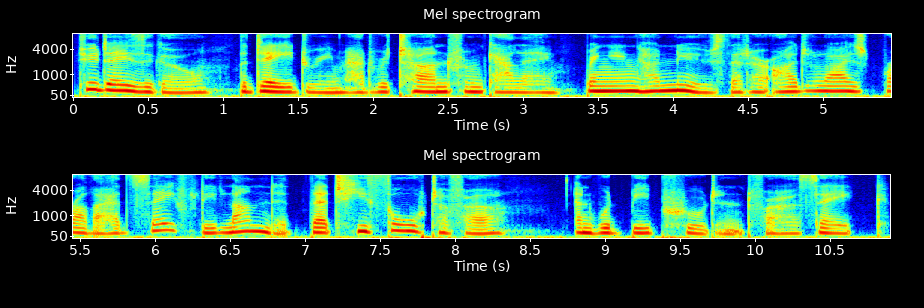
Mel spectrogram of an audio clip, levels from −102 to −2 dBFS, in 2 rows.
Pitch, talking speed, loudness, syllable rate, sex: 180 Hz, 175 wpm, -20 LUFS, 4.5 syllables/s, female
